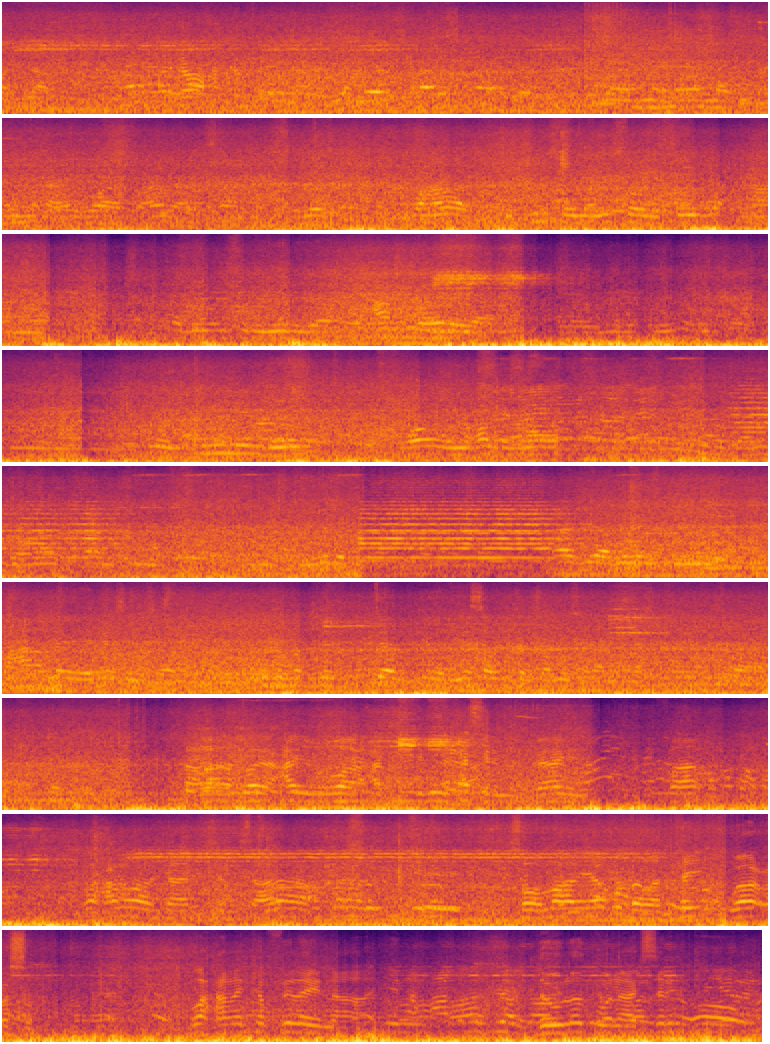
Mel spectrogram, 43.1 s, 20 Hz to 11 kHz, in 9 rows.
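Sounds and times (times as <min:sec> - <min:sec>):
man talking: 0:00.0 - 0:21.5, 0:22.6 - 0:29.2, 0:29.8 - 0:33.4, 0:34.0 - 0:43.0
low rumble of road traffic: 0:00.0 - 0:43.0
street noise: 0:00.0 - 0:43.0
voices: 0:00.0 - 0:43.0
vehicle horn: 0:21.4 - 0:22.8.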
